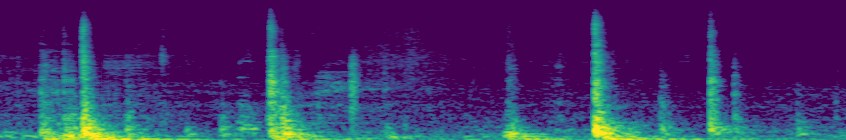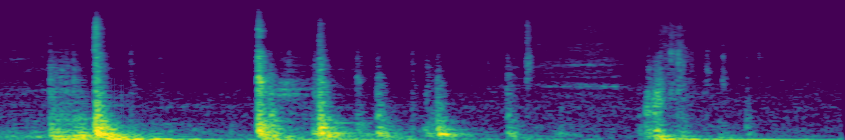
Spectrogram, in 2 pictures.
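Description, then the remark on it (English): A van door is opened carefully, trying not to set off its automatic LED lights, to check the weather: a series of clunks, clicks and latch knocks spread over several seconds, with quiet rumbling between the sharper impacts and no talking. “Now, if I was able to open the door without setting them off, I would be able to see what the weather's doing.”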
